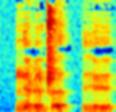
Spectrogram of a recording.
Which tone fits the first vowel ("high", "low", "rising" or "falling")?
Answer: falling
